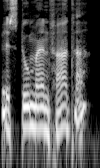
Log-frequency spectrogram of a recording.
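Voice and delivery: put-on high, cracked old man's voice; brüchige Greisenstimme. A narrator's reading. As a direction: voice a frail old man, pitched high. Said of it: "mit greiser, brüchiger Stimme". (greise, brüchige Stimme)

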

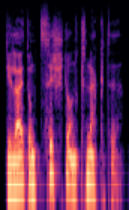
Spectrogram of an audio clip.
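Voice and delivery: ordinary delivery

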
